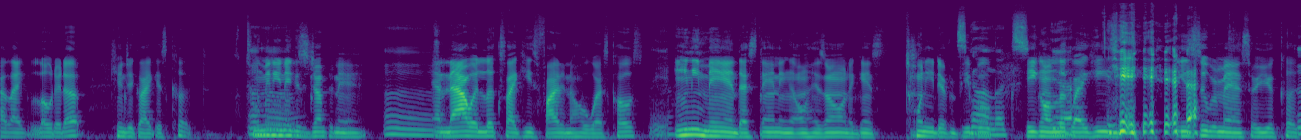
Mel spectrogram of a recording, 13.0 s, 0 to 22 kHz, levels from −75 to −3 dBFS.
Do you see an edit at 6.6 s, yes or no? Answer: yes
